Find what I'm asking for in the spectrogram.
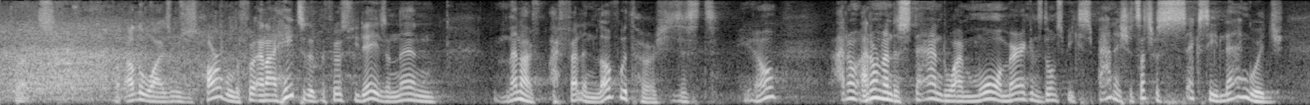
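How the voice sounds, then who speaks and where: With a South African accent, a man speaks at a fairly high pitch that swings very widely. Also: fairly quick pace. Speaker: stand-up comedian. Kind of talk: stand-up comedy set. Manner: casual, storytelling.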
